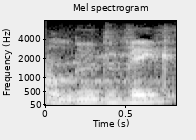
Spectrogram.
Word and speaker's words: Ludwig: center yes how Do You Like Me Now ludig apparently that's how it's actually pronounced on my first playthrough the fact that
